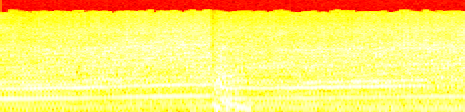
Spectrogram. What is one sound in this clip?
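A gearbox clunks as the race car shifts up a gear.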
